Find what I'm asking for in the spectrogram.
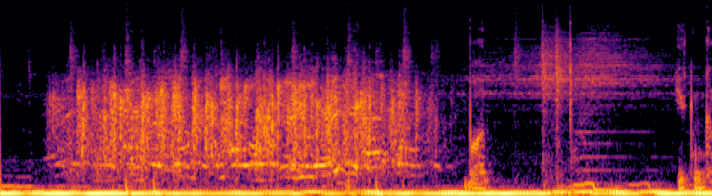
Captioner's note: applause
